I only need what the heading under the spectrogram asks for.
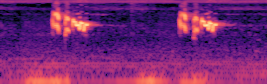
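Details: Sooty-headed bulbul (kutilang) song used to lure wild birds in the forest and as a master song for caged birds: two short bursts of bubbly, chattering notes about a second apart, with faint low rumble between.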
